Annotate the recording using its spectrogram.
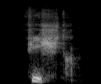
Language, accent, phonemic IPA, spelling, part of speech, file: French, France, /fiʃtʁ/, fichtre, interjection / adverb, LL-Q150 (fra)-fichtre.wav
- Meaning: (interjection) gosh!; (adverb) adds emphasis to what the speaker is saying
